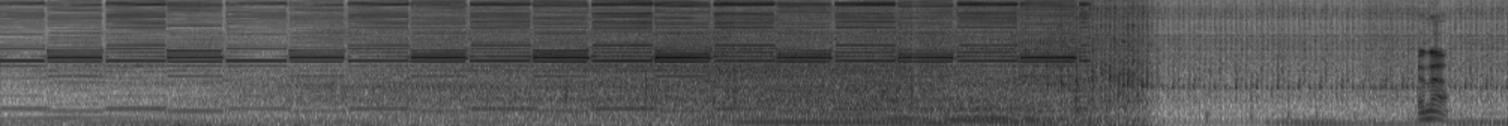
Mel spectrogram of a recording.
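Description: Rhythmic electronic beeping in two alternating pitches, about two pulses a second, over a rising swell and low rumble, cut off suddenly about three-quarters of the way through. A vehicle engine then idles with a steady low hum.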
